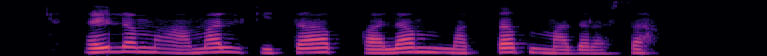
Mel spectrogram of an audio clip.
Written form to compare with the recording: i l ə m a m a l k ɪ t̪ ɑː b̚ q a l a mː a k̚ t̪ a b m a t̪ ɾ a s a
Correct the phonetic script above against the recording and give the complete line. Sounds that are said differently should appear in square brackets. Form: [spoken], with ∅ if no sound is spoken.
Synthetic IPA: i l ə m a m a l k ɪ t̪ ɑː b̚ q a l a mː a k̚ t̪ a b m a [d̪] ɾ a s a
